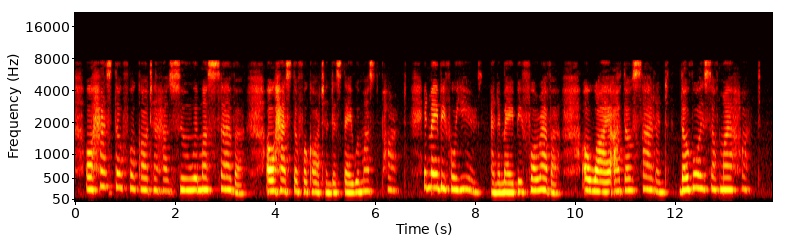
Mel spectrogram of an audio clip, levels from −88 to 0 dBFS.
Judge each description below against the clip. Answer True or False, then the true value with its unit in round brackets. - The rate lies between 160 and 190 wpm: True (165 wpm)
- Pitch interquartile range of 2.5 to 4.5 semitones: True (3.4 semitones)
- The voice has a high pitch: True (240 Hz)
